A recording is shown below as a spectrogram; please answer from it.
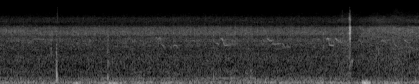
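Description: Steady outdoor background noise at a pond's edge, with a couple of faint clicks and no voices.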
